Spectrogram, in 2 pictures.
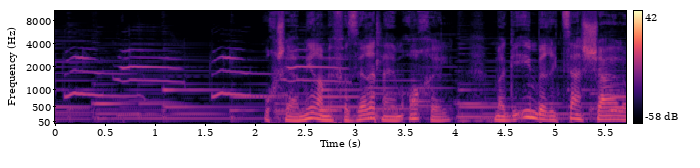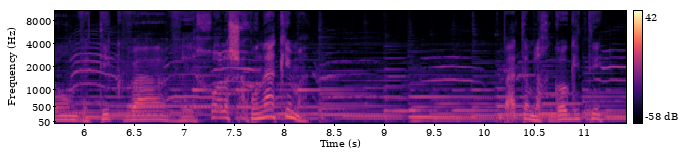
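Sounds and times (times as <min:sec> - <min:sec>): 
two cats meowing on a fence: 0:00.0 - 0:03.2, 0:05.7 - 0:11.4
speech: 0:02.1 - 0:08.4, 0:10.3 - 0:11.4.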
